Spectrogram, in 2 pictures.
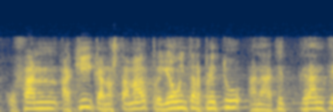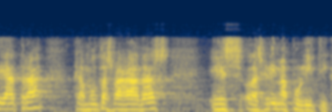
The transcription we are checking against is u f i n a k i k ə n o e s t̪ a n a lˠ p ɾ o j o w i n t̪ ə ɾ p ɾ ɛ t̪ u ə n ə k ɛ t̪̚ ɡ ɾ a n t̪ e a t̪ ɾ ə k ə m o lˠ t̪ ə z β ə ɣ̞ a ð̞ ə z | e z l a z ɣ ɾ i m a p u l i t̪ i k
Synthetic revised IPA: u f a n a k i k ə n o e s t̪ a m a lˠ p ɾ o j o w i n t̪ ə ɾ p ɾ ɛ t̪ u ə n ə k ɛ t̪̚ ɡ ɾ a n t̪ e a t̪ ɾ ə k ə m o lˠ t̪ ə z β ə ɣ̞ a ð̞ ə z | e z l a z ɣ ɾ i m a p u l i t̪ i k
